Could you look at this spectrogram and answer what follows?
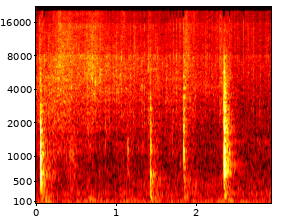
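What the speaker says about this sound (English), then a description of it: "we just have to cook it a little bit, the green and red pepper" Green and red peppers sizzle in a pan for chicken afritada, a steady quiet fry broken by a few sharp scrapes of stirring.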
